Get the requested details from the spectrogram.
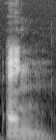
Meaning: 1. narrow, tight 2. close
- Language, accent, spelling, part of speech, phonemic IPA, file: German, Germany, eng, adjective, /ɛŋ/, De-eng.ogg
